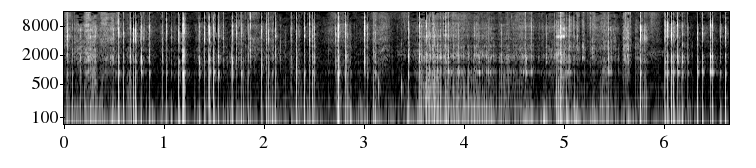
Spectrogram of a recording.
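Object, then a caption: Small stone warrior figurine. A small, solid-looking Chinese terracotta-style stone warrior statue, about forearm length, is held in both hands close to the microphone and scratched and tapped with long nails and fingertips. Dense, dry scratching and crackly, tearing-like rasps mix with rapid, short taps and low, dull thuds. Each sound stops at once with no ringing.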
